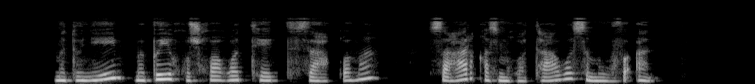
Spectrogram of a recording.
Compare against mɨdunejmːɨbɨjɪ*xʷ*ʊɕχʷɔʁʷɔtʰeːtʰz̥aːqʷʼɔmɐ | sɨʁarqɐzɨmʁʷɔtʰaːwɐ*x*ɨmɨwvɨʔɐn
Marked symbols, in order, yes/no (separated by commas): no, no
